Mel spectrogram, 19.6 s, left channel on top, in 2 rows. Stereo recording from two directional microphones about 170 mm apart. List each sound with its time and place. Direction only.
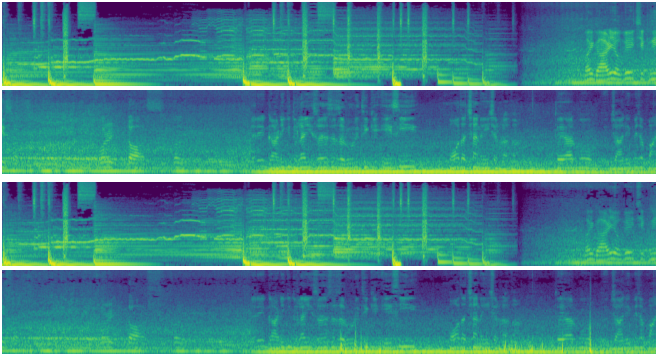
0.0 s music: centre (ahead or behind)
8.7 s speech: centre (ahead or behind)
11.3 s vehicle: 5° left (ahead or behind)
13.8 s speech: 5° right (ahead or behind)
16.5 s speech: centre (ahead or behind)
18.1 s speech: centre (ahead or behind)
